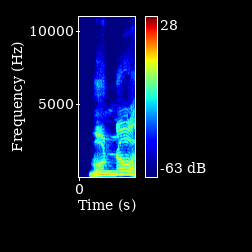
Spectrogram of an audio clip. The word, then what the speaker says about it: 문로: 문노해요? 문로라고 발음해요? 뭘로 해요? Do you pronounce it Munno? Or Mullo? 뭘로해요 Mullo. 발음으로 For correct pronunciation. 한글 발음이 Pronunciation of sound changes in hangeul. 그냥 노가 맞는데 이렇게 두음법칙으로는 It should be “no”, but sound change rules say 문로라고 발음해요 Mullo is the correct pronunciation. 신라 처럼 문로 하는 거죠 Like Silla, it’s Mullo.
